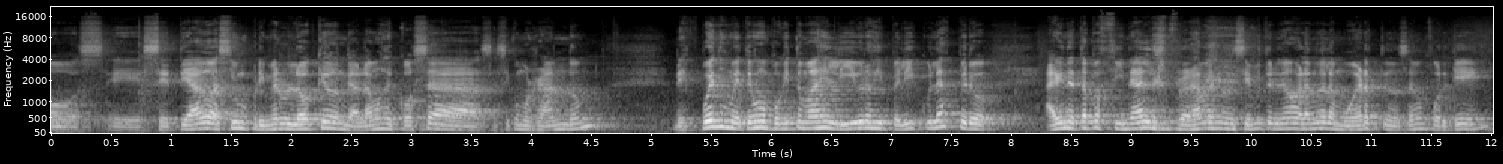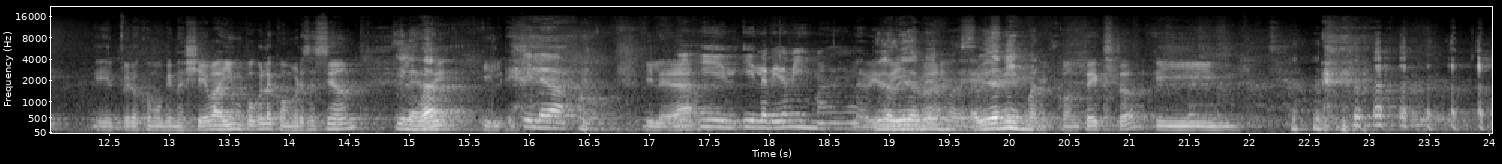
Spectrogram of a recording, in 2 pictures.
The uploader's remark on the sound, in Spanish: Llegamos al final del año y lo cerramos con público, birra y música en vivo.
